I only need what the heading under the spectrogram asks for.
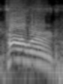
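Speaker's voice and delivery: yelling coward, loud and high; furious yelling at a rival who wronged him; angry shout. Real, not acted. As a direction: spit the word out with contempt.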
